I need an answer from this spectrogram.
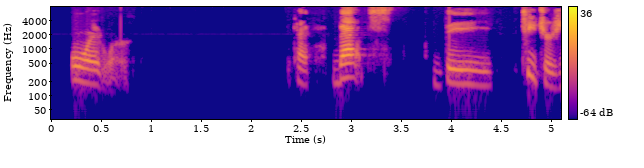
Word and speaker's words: Euler: examples okay this is called an Euler it's pronounced Euler okay that's the teacher's name or the professor doctor uh mathematician's name so Euler it looks like Euler but it's Euler so he has a diagram it looks a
